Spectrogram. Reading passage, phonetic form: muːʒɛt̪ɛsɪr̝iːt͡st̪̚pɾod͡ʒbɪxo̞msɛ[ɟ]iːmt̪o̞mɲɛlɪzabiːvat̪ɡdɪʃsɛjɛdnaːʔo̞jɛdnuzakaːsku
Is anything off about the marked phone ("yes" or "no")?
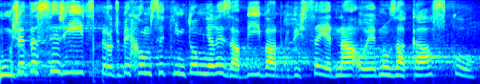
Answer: yes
